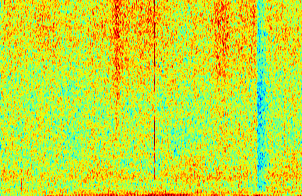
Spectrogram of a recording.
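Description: Ambient background music of held low notes, over a steady rushing hiss, with a couple of short knocks.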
